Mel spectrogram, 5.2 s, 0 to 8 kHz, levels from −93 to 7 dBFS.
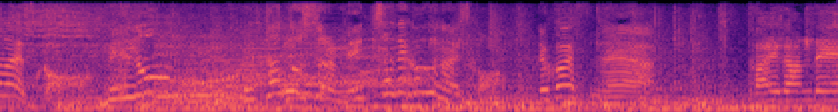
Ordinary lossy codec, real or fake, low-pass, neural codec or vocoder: none; fake; 7.2 kHz; vocoder, 44.1 kHz, 128 mel bands, Pupu-Vocoder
